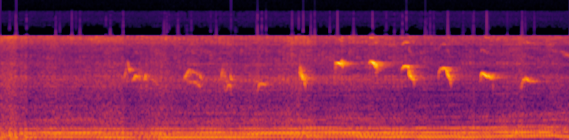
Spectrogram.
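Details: Morning session of kept greater green leafbirds, Banyuwangi and Sumatra types, prepared for contests and seeking a rival: evenly spaced short whistled slurs, about two per second, over a loud low droning hum.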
